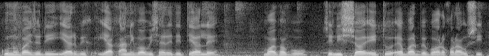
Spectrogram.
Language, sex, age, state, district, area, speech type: Assamese, male, 18-30, Assam, Nalbari, rural, spontaneous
